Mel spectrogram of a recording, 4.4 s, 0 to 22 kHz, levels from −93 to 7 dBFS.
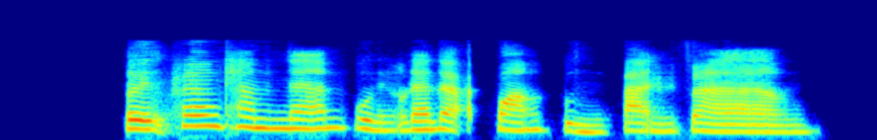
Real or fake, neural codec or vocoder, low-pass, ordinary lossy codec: fake; codec, 16 kHz, 0.5 kbps, FreqCodec, larger model; none; none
